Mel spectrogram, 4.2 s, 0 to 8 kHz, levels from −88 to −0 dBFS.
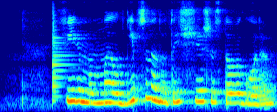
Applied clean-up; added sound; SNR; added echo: none; Snare drum; 18 dB; reverberation time 0.6 s.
